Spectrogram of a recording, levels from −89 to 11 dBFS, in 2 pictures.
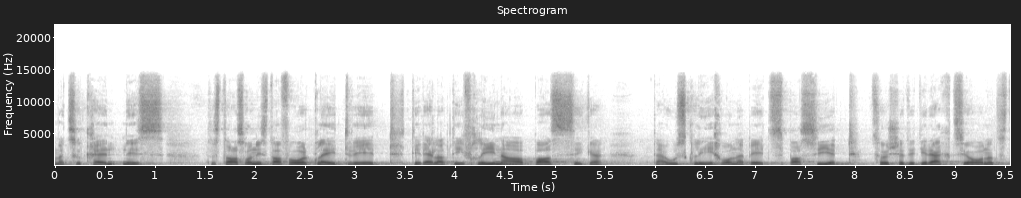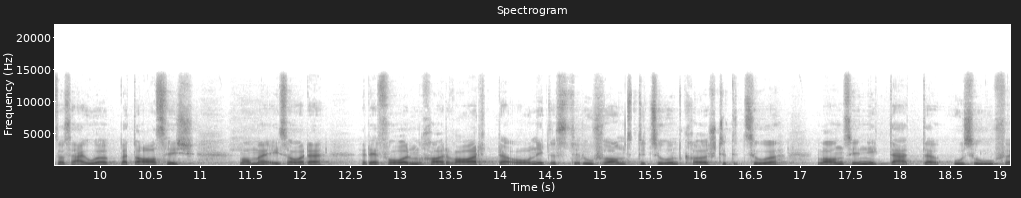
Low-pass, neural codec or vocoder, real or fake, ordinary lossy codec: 14.4 kHz; none; real; none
